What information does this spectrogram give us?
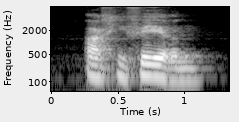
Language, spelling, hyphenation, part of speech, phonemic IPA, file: Dutch, archiveren, ar‧chi‧ve‧ren, verb, /ɑrxiˈveːrə(n)/, Nl-archiveren.ogg
- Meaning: to archive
